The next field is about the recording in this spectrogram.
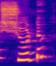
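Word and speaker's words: should: अगला शब्द है शुड। उच्चारण का लॉजिक सेम रहेगा। एस एच ओ यू एल डी लेकिन एल साइलेंट रहेगा।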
